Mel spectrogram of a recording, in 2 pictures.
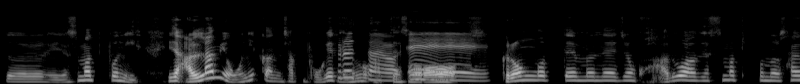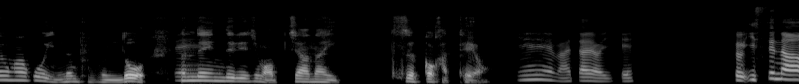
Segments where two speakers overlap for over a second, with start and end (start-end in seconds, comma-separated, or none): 3.3-4.6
